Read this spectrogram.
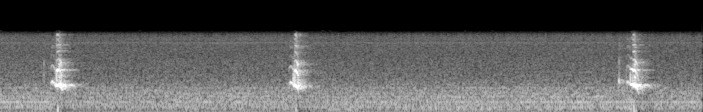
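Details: Cat Rosalina hiccupping: three short, sharp squeaky hics a few seconds apart against quiet room noise.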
